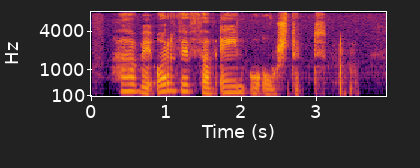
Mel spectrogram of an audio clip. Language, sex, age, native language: Icelandic, female, 30-39, Icelandic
